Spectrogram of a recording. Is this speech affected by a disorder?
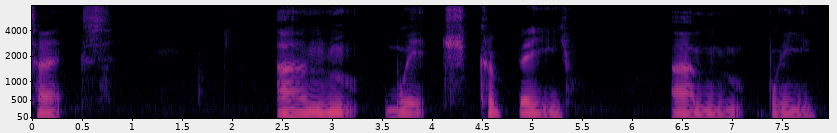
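Yes: dystonia.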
